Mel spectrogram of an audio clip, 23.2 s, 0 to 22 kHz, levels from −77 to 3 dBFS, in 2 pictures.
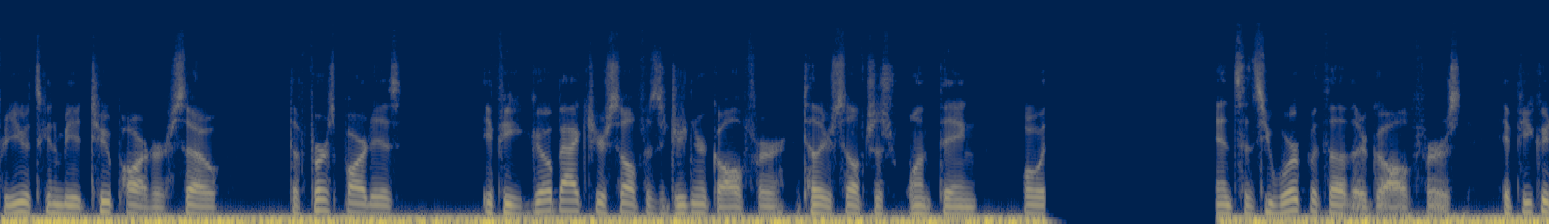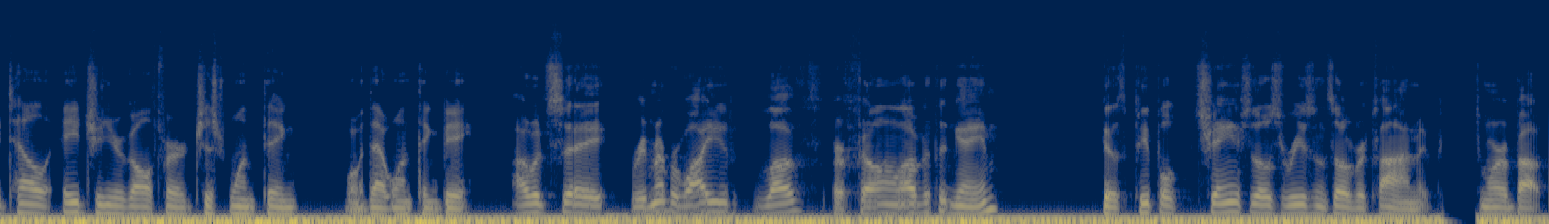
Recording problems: low rumble; faint; throughout; 20 dB below the speech
uneven, jittery; strongly; from 6.5 to 19 s
audio cutting out; at 8 s for 1.5 s and at 22 s

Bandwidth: 15.5 kHz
